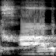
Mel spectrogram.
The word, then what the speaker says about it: خواب: پہلے کیا دیکھا کہ خواب دیکھا، یہ تو لکھا ہوا ہے لیکن یہ پڑھنے میں نہیں آتا ہے، تو یہ واو ایسا ہے جو کہ تلفظ میں نہیں آتا، تو یہ غیر ملفوظی واو بھی ہو گیا ایک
